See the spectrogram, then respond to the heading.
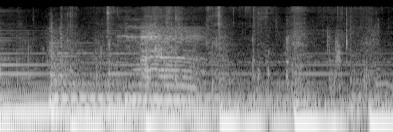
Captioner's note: bleating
